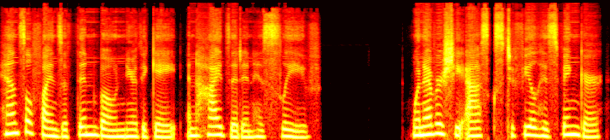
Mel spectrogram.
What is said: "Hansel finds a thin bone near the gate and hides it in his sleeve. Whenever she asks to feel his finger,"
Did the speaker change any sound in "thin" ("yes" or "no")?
no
